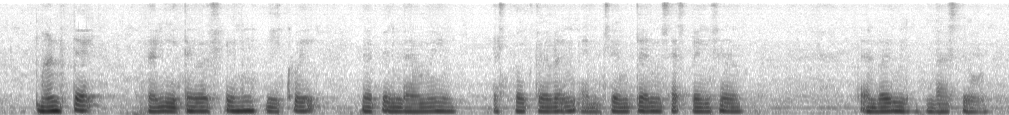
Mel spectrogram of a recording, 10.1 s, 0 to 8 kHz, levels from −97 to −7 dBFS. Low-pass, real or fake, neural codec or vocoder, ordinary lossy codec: 7.2 kHz; fake; codec, 16 kHz in and 24 kHz out, 1.1 kbps, FireRedTTS-2 codec; none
